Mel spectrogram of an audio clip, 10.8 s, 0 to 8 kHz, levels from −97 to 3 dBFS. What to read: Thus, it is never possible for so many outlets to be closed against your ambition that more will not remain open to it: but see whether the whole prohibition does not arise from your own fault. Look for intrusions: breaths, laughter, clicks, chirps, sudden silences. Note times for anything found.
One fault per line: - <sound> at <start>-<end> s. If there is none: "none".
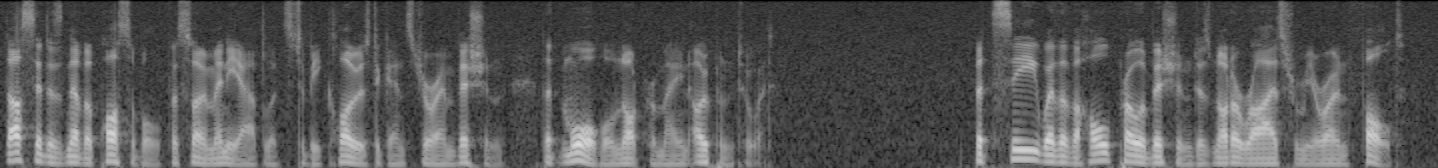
none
